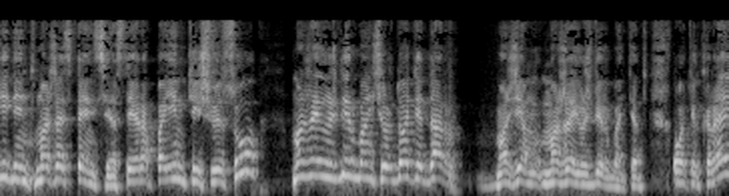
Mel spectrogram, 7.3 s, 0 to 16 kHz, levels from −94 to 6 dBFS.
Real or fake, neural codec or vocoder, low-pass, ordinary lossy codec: real; none; 14.4 kHz; MP3, 48 kbps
